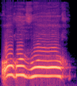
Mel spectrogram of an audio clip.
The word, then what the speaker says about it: au revoir: Au revoir. Au revoir. Avec mon AU, on le prononce O. OI, on le prononce WA.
